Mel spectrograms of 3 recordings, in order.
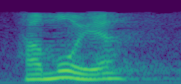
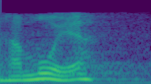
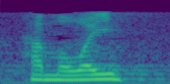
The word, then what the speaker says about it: Hamuyah: sebagian membacanya Hamuyah karena menghindari kalimat way, tapi aslinya adalah Hamuway, Rahaway, diakhiri dengan way, way, way. Tapi karena dikatakan wallahu ta'ala alam way itu adalah nama syaitan atau sesuatu yang jelek, maka para ahli hadis membacanya dengan dibalik harokatnya. Bukan rahu, bukan rohawai, tapi rahuya. Bukan hamuwai, tetapi hamuya. Ila akhirnya.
